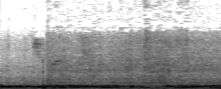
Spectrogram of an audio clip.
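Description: A Spanish pouter pigeon coos in a cage: a close, steady, low throaty rolling coo that runs through the whole stretch with slight swells, alone and with no talk.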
